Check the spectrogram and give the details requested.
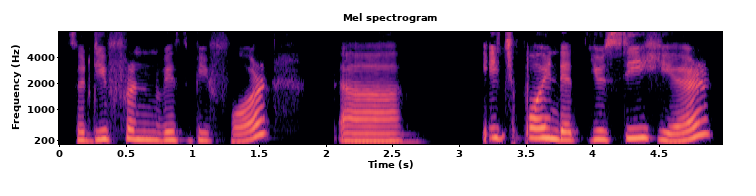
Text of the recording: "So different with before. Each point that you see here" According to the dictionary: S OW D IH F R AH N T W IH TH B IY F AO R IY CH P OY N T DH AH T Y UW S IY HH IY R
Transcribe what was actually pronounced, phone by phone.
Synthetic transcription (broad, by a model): S OW D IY F R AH N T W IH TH B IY F AO R IY CH P OY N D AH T Y UW S IY HH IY R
